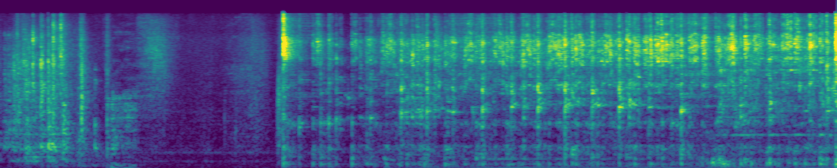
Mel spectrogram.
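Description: A small whisk stirs a mixture in a bowl with a quick, steady rattling and scraping, close and continuous after a short pause, while people talk over it at times.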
